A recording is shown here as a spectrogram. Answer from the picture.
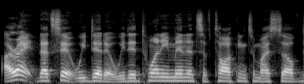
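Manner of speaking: ordinary delivery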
